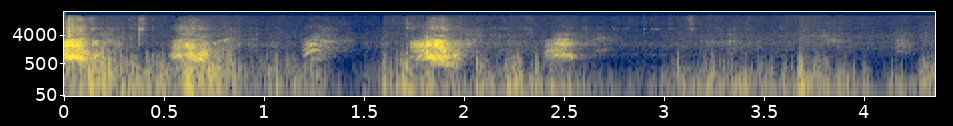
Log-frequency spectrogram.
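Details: A Staffordshire Bull Terrier named Charlie, swinging on a rope swing, lets out a few sharp harsh barks and yelps in the first two and a half seconds, followed by quieter low rustling and thuds.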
